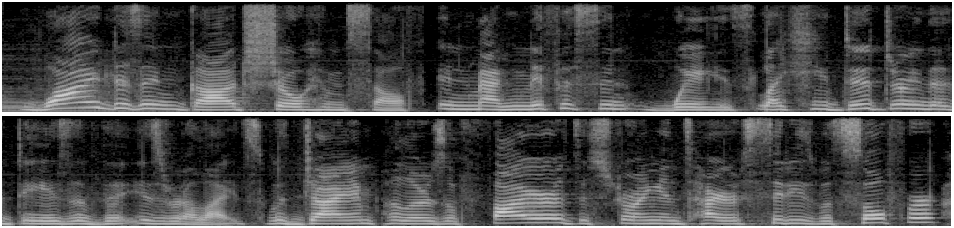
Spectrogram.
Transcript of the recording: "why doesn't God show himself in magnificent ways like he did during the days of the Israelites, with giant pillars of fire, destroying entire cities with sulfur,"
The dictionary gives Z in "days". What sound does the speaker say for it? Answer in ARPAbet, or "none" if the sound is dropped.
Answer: Z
